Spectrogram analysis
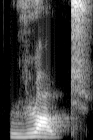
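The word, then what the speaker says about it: rout: आप यहां आए हो आर ओ यू टी राउट का मतलब है फ्लाइट भागना जैसे द पाकिस्तान आर्मीज व पुट टू राउट उनको भागने में मजबूर किया गया द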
